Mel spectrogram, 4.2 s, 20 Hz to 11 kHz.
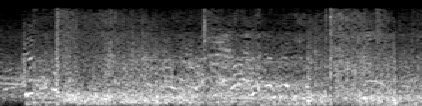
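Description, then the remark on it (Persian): Police in Rio de Janeiro fire tear gas and rubber bullets at protesters numbering about 300,000: several sharp bangs pop out at irregular intervals over the dense, constant roar of the large crowd, with voices mixed into the din. “در ریو دو ژانیرو جایی که میزبان مهمترین بازی های جام فوتبال کنفدراسیون هاست، پلیس گاز اشک‌آور و گلوله های لاستیکی به سوی تظاهرکنندگانی شلیک می کند که شمارشان بالغ بر 300,000 نفر می شد.”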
